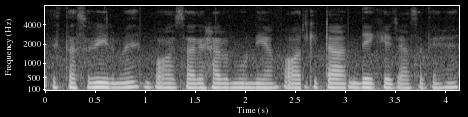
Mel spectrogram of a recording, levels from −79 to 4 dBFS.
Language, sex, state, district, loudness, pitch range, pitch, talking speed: Hindi, male, Bihar, Darbhanga, -16 LUFS, 150-160 Hz, 150 Hz, 175 wpm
